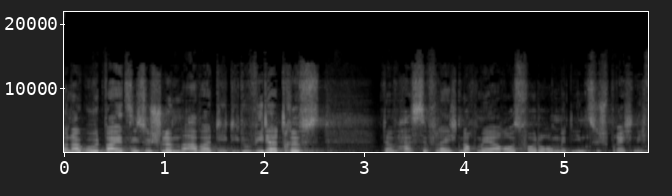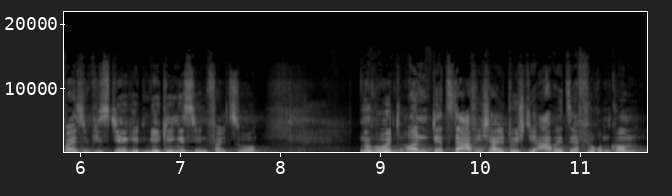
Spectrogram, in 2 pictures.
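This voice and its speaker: A middle-aged man preaches to a live church crowd and keeps cracking jokes and throwing questions at them. His voice sits a little high for a man. It rings with long reverb in a big hall. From Berlin, Germany. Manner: chatty, jokey, asks the audience questions. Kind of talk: lively sermon to a live audience.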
